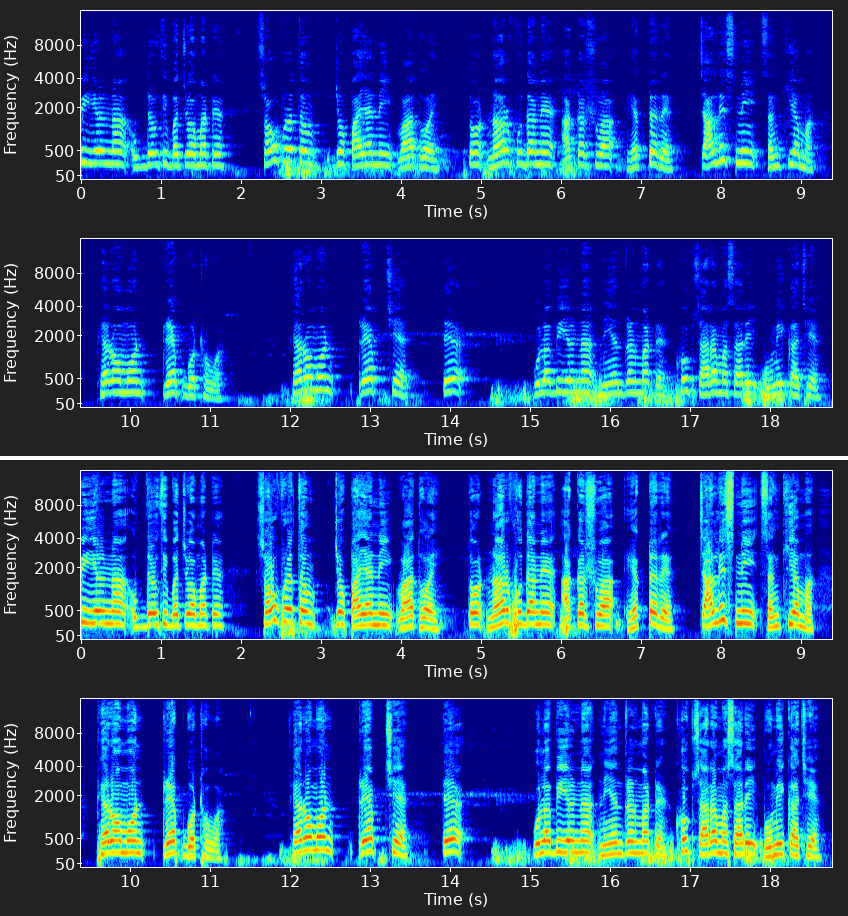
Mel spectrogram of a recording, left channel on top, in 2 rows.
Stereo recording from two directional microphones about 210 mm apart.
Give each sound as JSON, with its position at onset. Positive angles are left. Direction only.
{"t": 0.0, "sound": "a man's voice", "side_deg": -45}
